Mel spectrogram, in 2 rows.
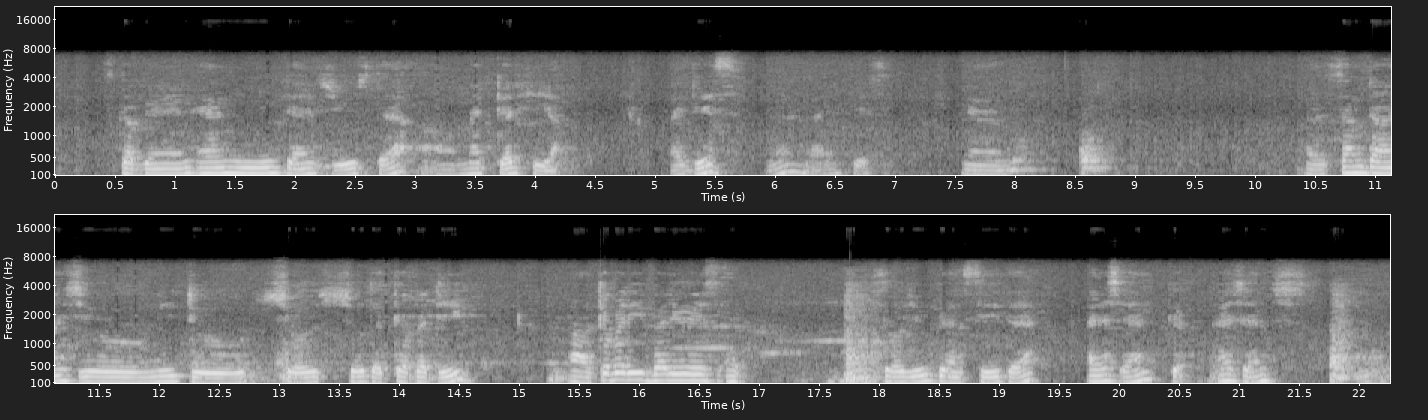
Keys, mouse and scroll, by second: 13.9-22.2 drag.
